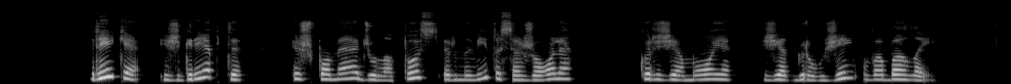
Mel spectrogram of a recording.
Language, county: Lithuanian, Kaunas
